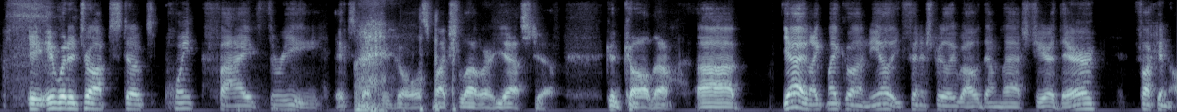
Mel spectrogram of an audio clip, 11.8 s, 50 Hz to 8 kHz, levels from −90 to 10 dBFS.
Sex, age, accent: male, 30-49, American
